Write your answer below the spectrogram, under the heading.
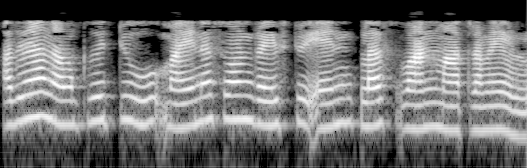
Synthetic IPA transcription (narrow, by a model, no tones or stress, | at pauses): ɐðinaːlnɐmukːɨtuːmɐjnɐsoːnreːstuenpɭɐsʋɐnmaːt̪rɐmeːjuɭːu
